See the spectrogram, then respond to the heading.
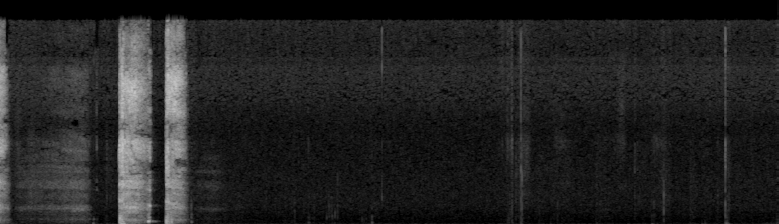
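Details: Cat with suspected allergy: two or three quick harsh coughs in a short burst, then quiet with faint clicks.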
